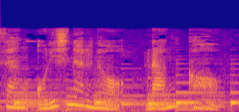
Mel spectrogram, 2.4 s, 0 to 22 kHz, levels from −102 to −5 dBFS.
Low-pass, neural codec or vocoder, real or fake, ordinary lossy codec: none; none; real; none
